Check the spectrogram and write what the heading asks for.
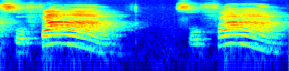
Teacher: A gente sabe então que a sílaba mais forte é o Fá. Nós pronunciamos mais forte, a gente não fala sofá, por exemplo.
